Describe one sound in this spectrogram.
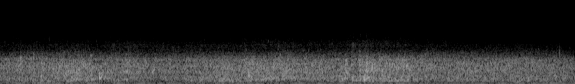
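Small waves lap and splash gently at the water's edge.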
